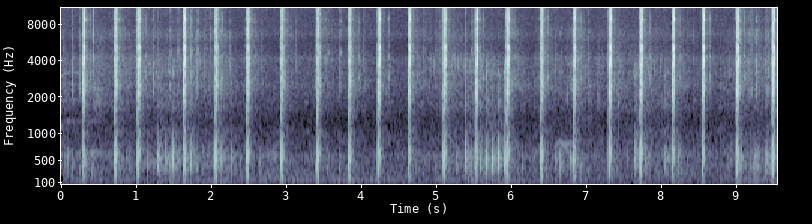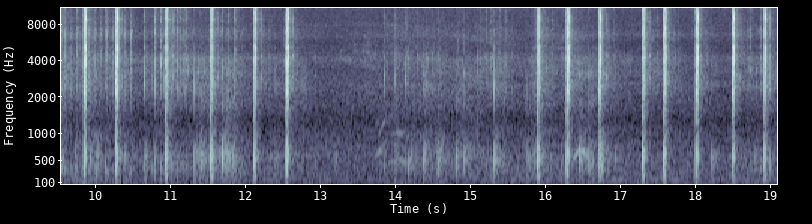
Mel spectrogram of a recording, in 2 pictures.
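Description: Paintball markers firing steadily: sharp cracks about three a second, stopping for about three seconds near the end before the shots start again.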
